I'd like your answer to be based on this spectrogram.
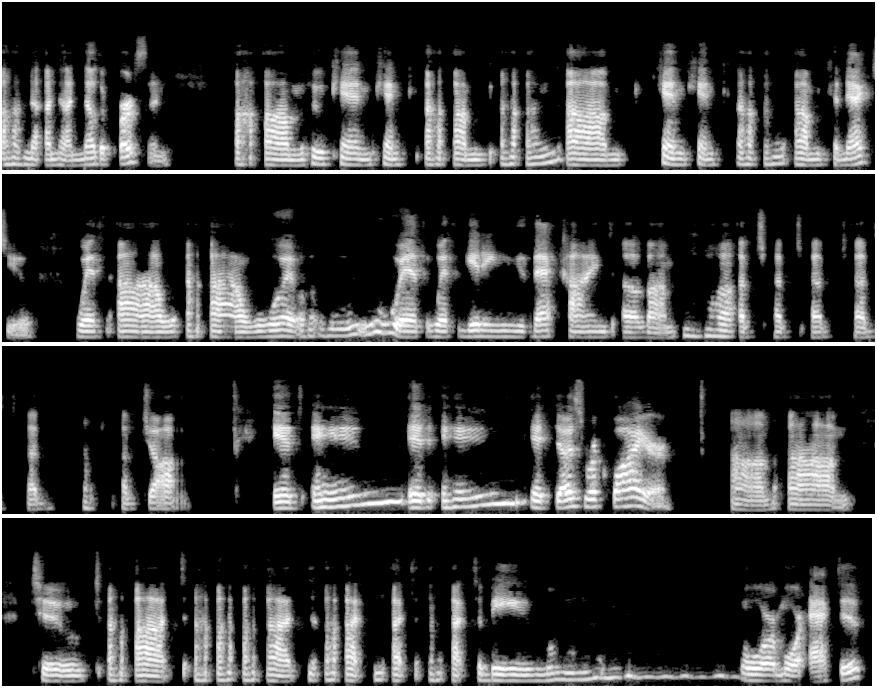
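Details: Adult man who stutters, speaking with repetitions, interjections and pauses while co-hosting a webinar: stuttering.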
